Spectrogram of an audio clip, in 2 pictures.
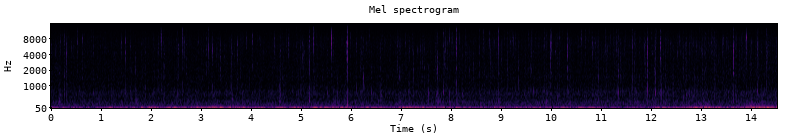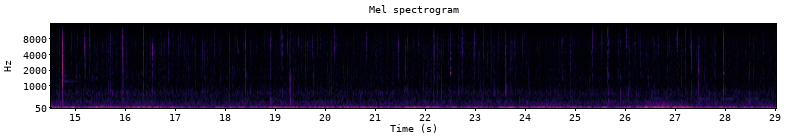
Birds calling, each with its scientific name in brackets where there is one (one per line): Hawaiian Petrel (Pterodroma sandwichensis)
